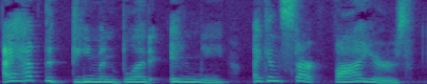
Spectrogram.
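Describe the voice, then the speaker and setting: A woman's voice: high voice, lively intonation, moderate pace, a little mellow, slightly rough, pitched above the performer's own voice. A woman voicing an earnest, formal young half-demon anime heroine in a theatrical, sugary polite way.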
